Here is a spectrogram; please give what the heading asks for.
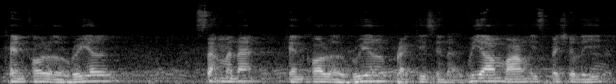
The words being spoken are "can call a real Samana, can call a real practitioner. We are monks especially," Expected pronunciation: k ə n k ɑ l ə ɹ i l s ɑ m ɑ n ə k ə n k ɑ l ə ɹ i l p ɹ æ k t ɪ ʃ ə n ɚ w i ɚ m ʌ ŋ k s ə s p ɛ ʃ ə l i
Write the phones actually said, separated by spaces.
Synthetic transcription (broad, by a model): k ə n k ɑ l ə ɹ i l s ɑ m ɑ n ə k ə n k ɑ l ə ɹ i l p ɹ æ k t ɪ s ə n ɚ w i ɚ m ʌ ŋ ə s p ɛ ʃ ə l i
